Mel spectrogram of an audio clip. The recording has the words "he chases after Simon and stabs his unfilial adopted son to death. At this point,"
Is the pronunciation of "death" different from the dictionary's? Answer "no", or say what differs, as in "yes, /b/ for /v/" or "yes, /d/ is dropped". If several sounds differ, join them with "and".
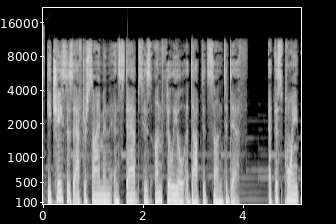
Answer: no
